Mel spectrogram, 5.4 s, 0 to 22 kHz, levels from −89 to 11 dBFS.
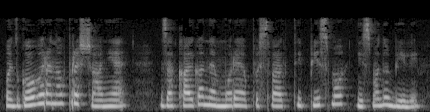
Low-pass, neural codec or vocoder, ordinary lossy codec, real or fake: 19.8 kHz; none; MP3, 48 kbps; real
